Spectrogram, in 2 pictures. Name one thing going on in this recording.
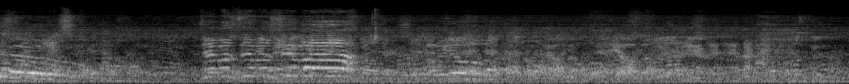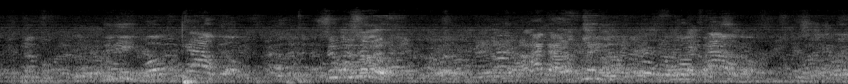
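A drum kit is played.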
